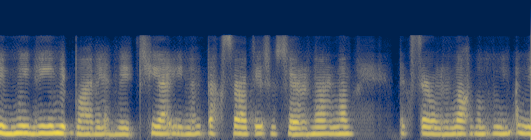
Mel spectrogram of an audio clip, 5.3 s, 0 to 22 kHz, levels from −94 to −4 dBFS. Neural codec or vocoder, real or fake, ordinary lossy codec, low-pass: codec, 16 kHz, 0.5 kbps, FreqCodec, smaller model; fake; none; none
